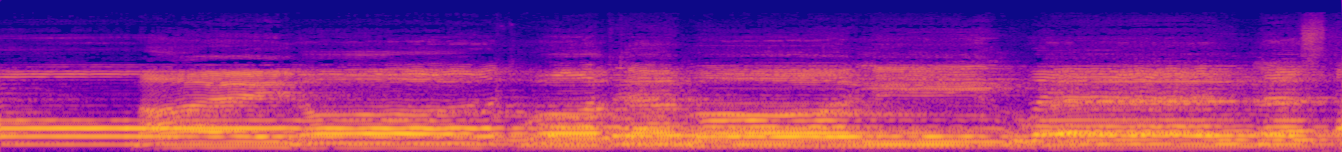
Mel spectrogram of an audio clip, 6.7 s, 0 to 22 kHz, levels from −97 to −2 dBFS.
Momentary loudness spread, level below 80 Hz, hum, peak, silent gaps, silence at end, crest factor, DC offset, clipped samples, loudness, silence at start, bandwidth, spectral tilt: 5 LU; -64 dBFS; none; -8 dBFS; none; 0 s; 12 dB; under 0.1%; under 0.1%; -20 LUFS; 0 s; 10.5 kHz; -6 dB/octave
